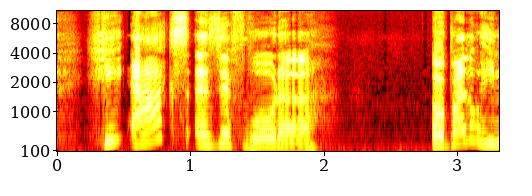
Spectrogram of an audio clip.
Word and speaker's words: wota: might point it out, yes, Wota, or some people pronounce it Oda, is a shortening of otaku, but it's the accepted term for like an idol fan.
